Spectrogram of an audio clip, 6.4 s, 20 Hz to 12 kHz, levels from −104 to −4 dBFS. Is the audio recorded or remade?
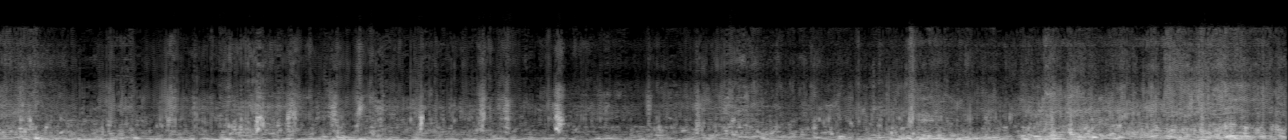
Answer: remade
